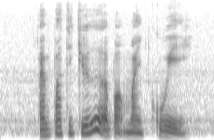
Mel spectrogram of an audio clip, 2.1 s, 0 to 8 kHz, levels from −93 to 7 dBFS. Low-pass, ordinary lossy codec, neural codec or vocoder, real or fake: none; none; none; real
